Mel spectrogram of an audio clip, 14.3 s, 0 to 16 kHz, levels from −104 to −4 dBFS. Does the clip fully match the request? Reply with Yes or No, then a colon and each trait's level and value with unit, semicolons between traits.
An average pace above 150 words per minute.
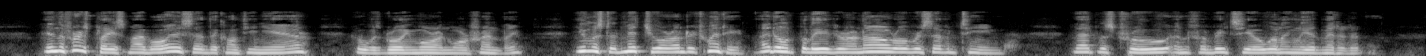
Yes: average, 185 wpm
